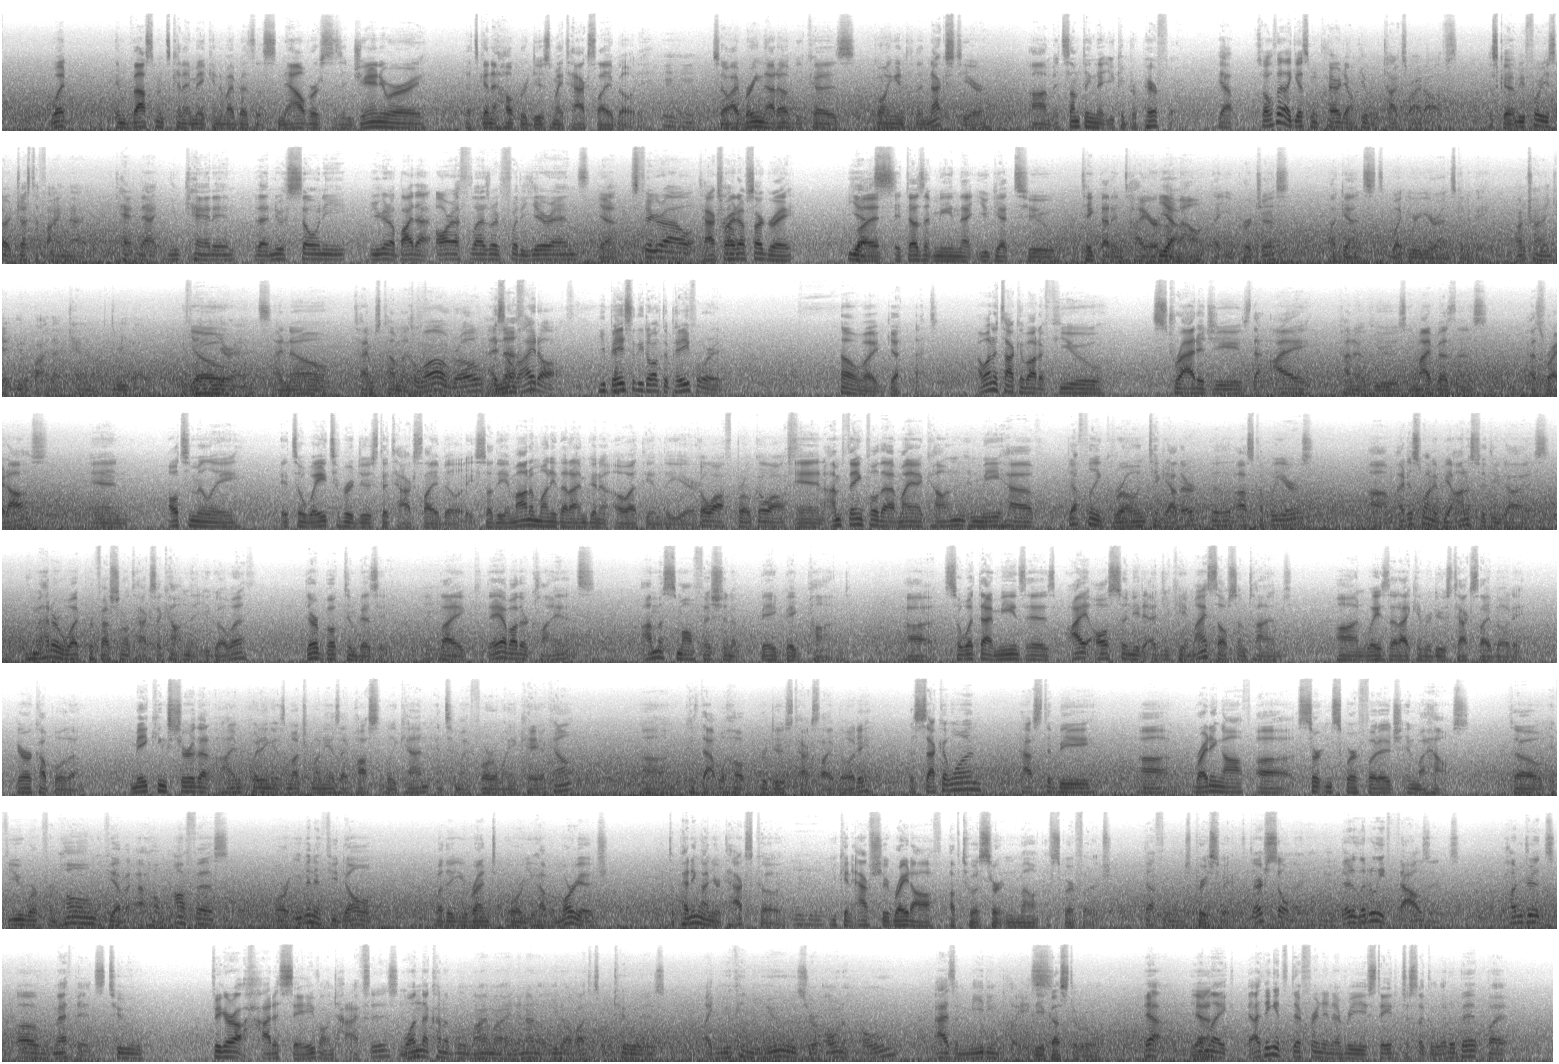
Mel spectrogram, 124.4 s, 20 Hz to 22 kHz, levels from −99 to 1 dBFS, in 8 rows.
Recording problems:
wind noise on the microphone; heavy; 5 dB below the speech

